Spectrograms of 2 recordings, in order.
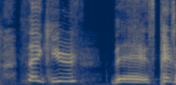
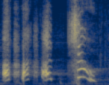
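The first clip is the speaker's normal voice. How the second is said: big sneeze; 8 semitones higher than usual. Acted. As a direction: build up then sneeze hard. Chats sneezes from the flowers.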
